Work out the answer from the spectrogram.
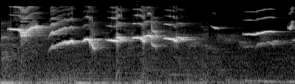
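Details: Kept Oriental magpie-robin (Copsychus saularis) singing for voice training, with loud sweet whistled phrases, several long drawn slurs, then a brief pause before a softer closing whistle.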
